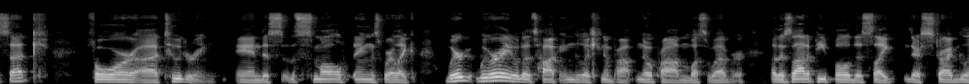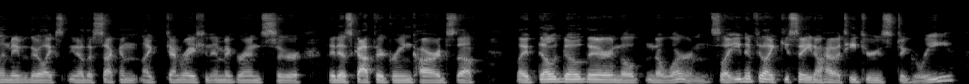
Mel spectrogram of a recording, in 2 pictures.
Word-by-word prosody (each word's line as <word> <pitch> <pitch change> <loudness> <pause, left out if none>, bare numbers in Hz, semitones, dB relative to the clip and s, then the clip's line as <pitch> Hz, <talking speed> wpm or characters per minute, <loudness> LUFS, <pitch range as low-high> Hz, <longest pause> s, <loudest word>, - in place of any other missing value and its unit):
such 145 +1 -2 0.4
for, 115 -2 +3
uh, 95 -1 0
tutoring. 100 - -2 0.2
And 100 0 -2
the - - 0
s 95 - 0
the - - -7
small 120 -1 0
things 115 -2 -3
were, 105 -2 +1
like, 100 -2 -2 0.3
were 170 +5 +6
we 155 +1 +4
were 175 +2 +8
able 145 -5 +5
to 120 -3 +3
talk 110 0 0
English 110 -1 -3
no 110 -3 -4
prob 100 -1 -5
no 110 -2 -1
problem 95 -2 -3
whatsoever. 100 0 -4 0.2
But 110 - 0
there's 110 +1 +1
a - - +5
lotta 125 0 +5
people 115 -3 +1
that's, 105 0 -1
like - - +1
they're - - -1
struggling, 105 0 0
maybe 100 0 -1
they're, 100 -2 -1
like, 95 -2 -1
s - - -8
you 105 - -5
know, 100 - -2
they're 95 - -4
2nd, 100 +1 -4
like, 95 -2 -4
generation 100 0 -1
immigrants 100 -1 -3
or 90 -2 -3 0.2
they - - +1
just - - +2
got - - +5
their - - +3
green 100 0 -2
card 95 -1 +1
stuff. - - -1 0.4
Like, - - +1
they'll 115 +1 +5
go 115 -1 +3
there 115 -2 +4
and 105 -1 -2
they'll 95 -1 -2
and 105 - -7
they'll 95 -1 -3
learn. 100 -4 -4
So, - - -2
like, 100 - +2
even 125 +2 +3
if 135 - -12
you, 135 - +5
like, 110 -3 +2
you 120 - -1
say 120 0 +3
you 105 - +3
don't 105 -2 -1
have 105 -1 +2
a - - 0
teacher's 110 -3 -2
degree, 120 - -3
105 Hz, 230 wpm, -23 LUFS, 100-115 Hz, 0.4 s, were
